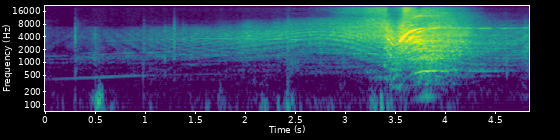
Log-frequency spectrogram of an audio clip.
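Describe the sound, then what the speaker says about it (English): An FMS P-51 Miss America 1.1 m electric model airplane flies a fast pass overhead, its thin whining motor drone rising and sweeping in pitch, swelling loudest near the end as it rushes by, with faint knocks in the background. "it's a fast plane on 4S, and on 6S it's insane"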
